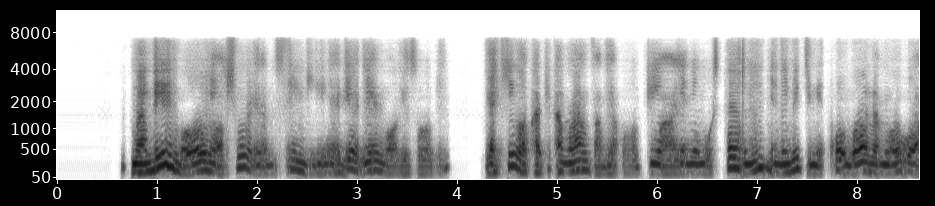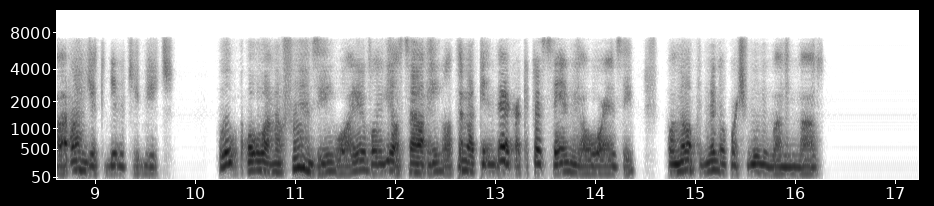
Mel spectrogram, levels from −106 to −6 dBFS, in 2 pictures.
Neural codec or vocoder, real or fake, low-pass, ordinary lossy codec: codec, 16 kHz, 0.5 kbps, FreqCodec, smaller model; fake; 7.2 kHz; AAC, 64 kbps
